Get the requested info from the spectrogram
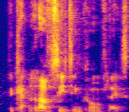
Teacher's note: cornflakes is not new in this sentence apparently we've been talking about cornflakes so loves and eating is stressed here both verbs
